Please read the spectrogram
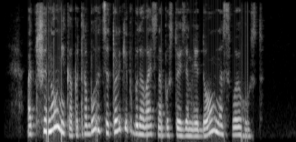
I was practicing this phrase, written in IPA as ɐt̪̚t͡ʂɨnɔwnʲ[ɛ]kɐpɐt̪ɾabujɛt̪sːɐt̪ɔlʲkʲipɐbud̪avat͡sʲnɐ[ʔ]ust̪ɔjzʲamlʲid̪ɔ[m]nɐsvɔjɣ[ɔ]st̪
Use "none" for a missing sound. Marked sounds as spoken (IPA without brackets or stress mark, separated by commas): i, p, m, u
